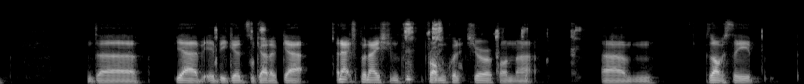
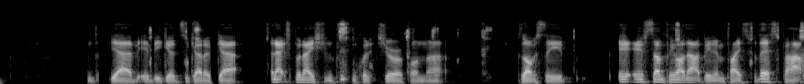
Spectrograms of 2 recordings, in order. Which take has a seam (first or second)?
second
